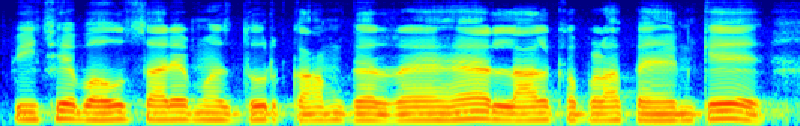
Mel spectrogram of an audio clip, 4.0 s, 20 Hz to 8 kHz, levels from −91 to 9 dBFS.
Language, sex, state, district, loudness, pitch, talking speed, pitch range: Hindi, male, Jharkhand, Deoghar, -14 LUFS, 120 Hz, 180 wpm, 115-125 Hz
